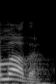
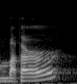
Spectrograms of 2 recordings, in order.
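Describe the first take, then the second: First: The final R is dropped to a schwa. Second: The final R sound is clearly pronounced. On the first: The speaker calls it right. "you go mother" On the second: The speaker calls it wrong. "you don't go mother"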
